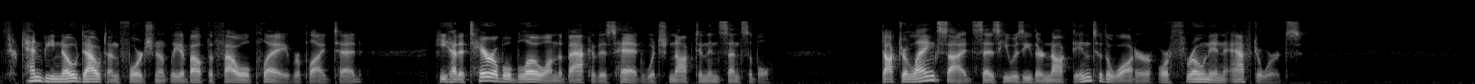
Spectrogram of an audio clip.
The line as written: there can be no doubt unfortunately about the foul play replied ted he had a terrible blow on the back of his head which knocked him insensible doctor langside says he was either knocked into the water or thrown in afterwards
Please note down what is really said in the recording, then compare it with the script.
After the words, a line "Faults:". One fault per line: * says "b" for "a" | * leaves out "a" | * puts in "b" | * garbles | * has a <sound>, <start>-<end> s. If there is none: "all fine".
there can be no doubt unfortunately about the foul play replied ted he had a terrible blow on the back of his head which knocked him insensible doctor langside says he was either knocked into the water or thrown in afterwards
Faults:
all fine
